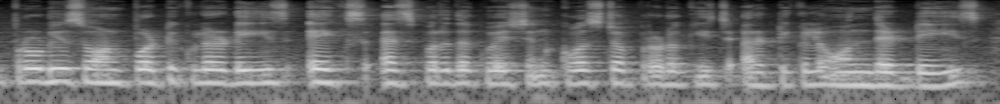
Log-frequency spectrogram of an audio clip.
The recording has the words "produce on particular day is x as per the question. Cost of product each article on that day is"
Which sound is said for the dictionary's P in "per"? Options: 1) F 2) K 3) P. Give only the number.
1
